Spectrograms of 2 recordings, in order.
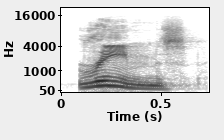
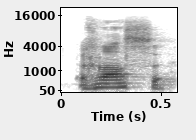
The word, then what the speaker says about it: Reims: Oh, incidentally, talking about mispronouncing place names, how about the English pronouncing Reims? Race, for as long as it's existed, Reims, known to the English...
